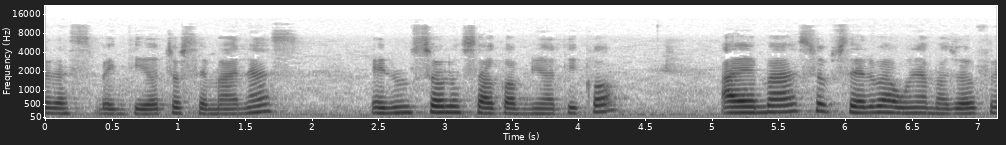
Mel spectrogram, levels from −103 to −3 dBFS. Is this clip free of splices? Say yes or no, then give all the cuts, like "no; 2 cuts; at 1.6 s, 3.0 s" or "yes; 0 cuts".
yes; 0 cuts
